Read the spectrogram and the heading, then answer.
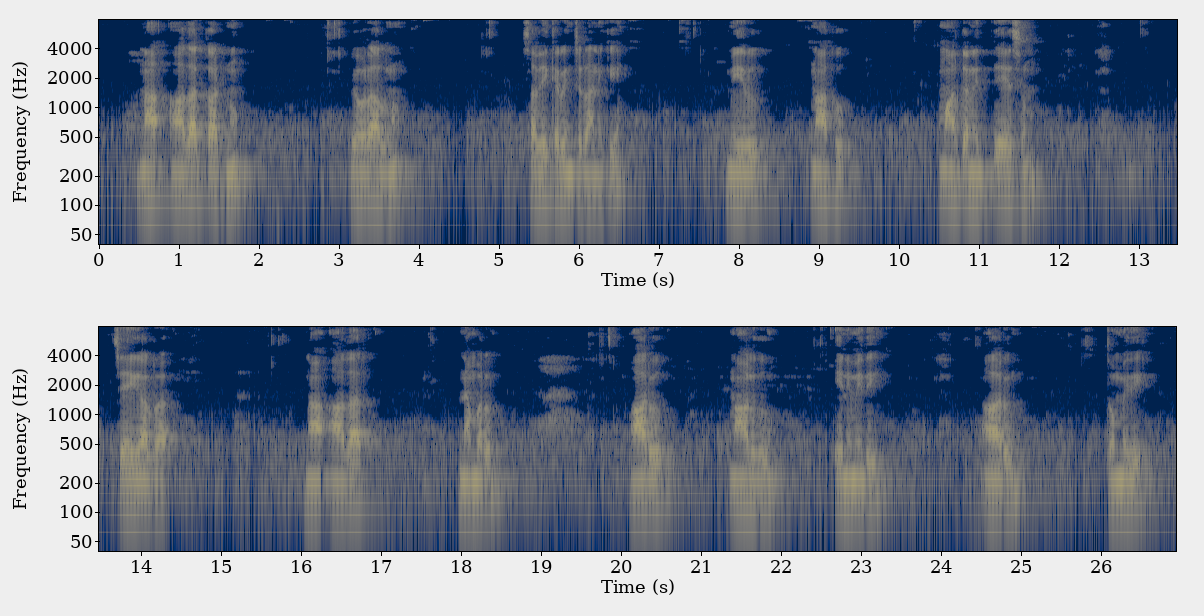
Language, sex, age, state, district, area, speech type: Telugu, male, 45-60, Andhra Pradesh, N T Rama Rao, urban, read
